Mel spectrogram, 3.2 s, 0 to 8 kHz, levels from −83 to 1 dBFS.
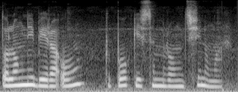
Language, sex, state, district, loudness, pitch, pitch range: Garo, female, Meghalaya, West Garo Hills, -13 LUFS, 215 Hz, 195-230 Hz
